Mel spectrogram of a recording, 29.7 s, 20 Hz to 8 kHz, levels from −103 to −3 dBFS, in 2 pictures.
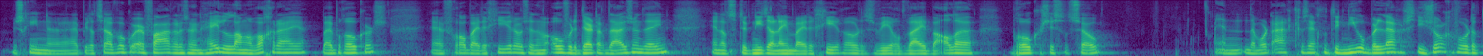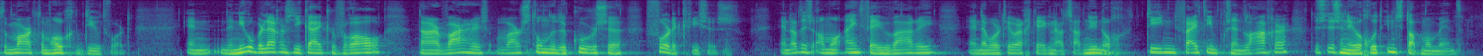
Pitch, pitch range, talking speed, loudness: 130 Hz, 120-145 Hz, 215 wpm, -29 LUFS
